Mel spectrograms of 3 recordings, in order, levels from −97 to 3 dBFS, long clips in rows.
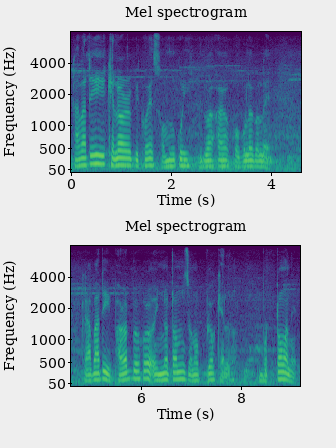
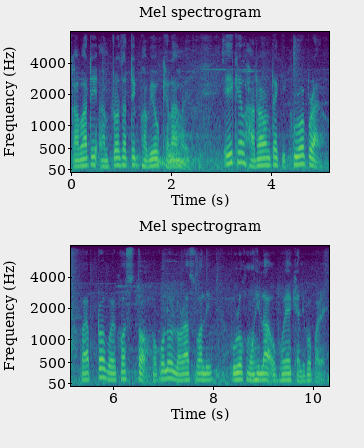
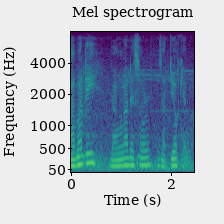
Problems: constant background noise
